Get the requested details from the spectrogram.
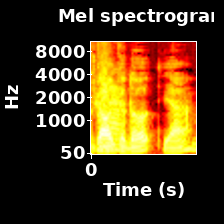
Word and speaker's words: Gal Gadot: Gal Gadot, yeah. – Gal Gadot, she is.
